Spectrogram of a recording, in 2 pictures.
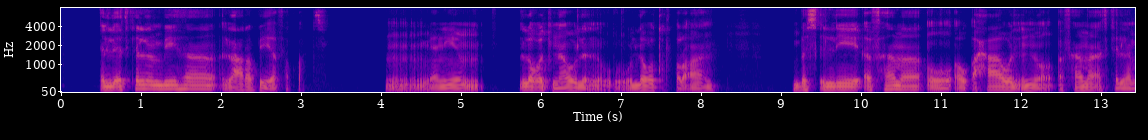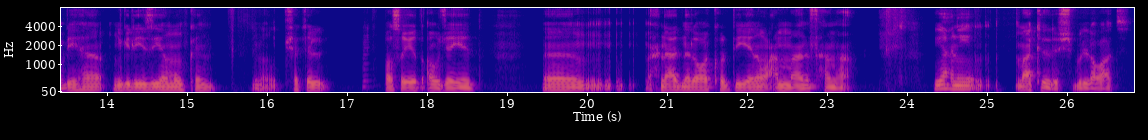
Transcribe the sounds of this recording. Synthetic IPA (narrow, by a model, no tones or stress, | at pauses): ʔɪlːiʔat̪kalːambiːɦaɪ̰lʕɑɾˤɑbɪjːafɑqɑt̪ˤ | ja̰ʕni | lʊɣat̪naw | lʊɣt̪ɪlqʊɾʔa̰ːn | basːʔɪlːiʔa̰fhamawʔa̰wʔa̰ħaːwɪlʔɪ̰nːṵʔa̰fhamaʔa̰t̪kʰalːambiːɦaʔɪnɡɪliːzɪjːamʊmkɪn | b̥ʃakl | b̥ɑsiːt̪ˤʔawd͡ʒajːɪd̪ | ʔɪ̰ħnaʕɪd̪nalʊɣakʰʊɾd̪ɪjːanowʕʕa̰mːanəfhamha̰ | jaʕni | makʊlːəʃbɪlːʊɣaːt̪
